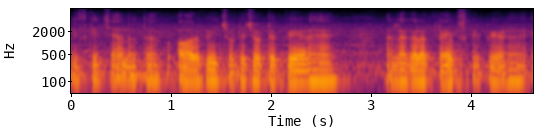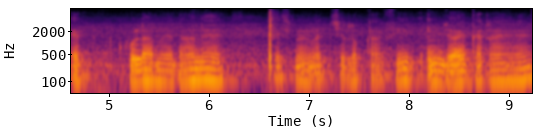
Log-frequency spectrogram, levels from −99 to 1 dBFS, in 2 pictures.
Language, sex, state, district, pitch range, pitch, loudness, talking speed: Hindi, male, Chhattisgarh, Raipur, 100-125 Hz, 105 Hz, -26 LUFS, 175 wpm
